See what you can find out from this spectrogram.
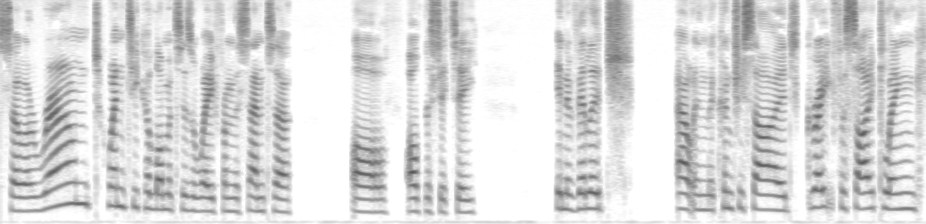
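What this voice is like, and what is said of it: English accent from near Manchester. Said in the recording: “your UK accent. If I'm correct, it's near Manchester”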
